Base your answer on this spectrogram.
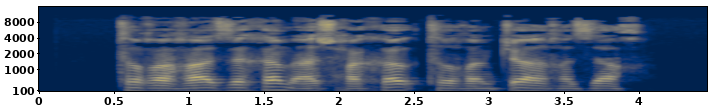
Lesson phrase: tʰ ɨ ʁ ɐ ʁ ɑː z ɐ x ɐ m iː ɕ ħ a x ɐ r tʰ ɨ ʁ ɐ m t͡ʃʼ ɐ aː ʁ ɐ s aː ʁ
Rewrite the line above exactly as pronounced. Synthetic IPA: tʰ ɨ ʁ ɐ ʁ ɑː z ɐ x ɐ m aː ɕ ħ a x ɐ r tʰ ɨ ʁ ɐ m t͡ʃʼ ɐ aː ʁ ɐ z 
